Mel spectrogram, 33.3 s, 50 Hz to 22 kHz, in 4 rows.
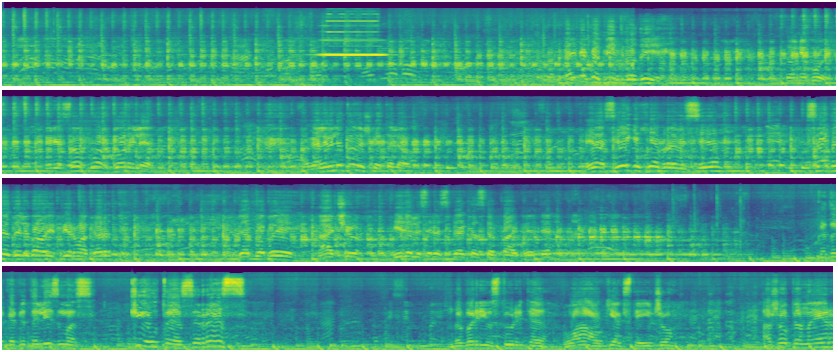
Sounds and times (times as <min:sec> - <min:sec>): Music: 0:00.0 - 0:33.3
Speech: 0:05.5 - 0:06.7, 0:11.3 - 0:12.5, 0:19.0 - 0:22.4, 0:28.2 - 0:31.9, 0:32.6 - 0:33.3.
